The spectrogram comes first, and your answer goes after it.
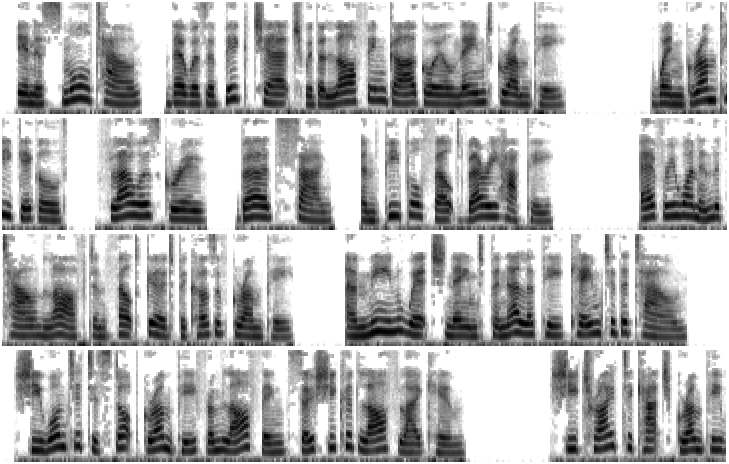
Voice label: ESL Short Stories for Kids Beginner SLOW Reading; The Great Giggling Gargoyle

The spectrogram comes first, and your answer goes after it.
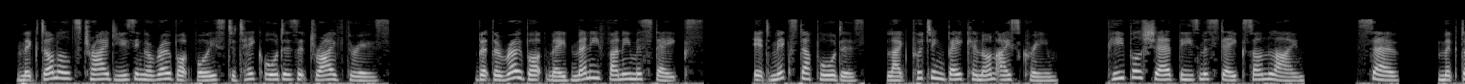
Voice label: English Newsroom Beginner FAST Reading; McDonalds Robot Voice Made Funny Mistakes

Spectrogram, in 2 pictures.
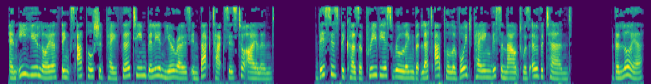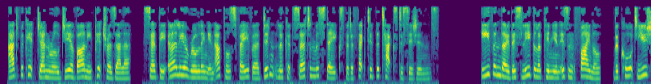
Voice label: English Upper Intermediate NORMAL Reading; EU Adviser Recommends Overturning Ruling on Apple; English Newsroom

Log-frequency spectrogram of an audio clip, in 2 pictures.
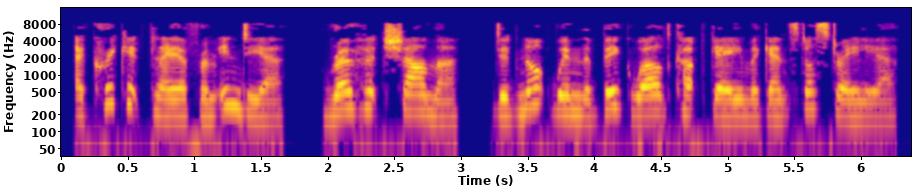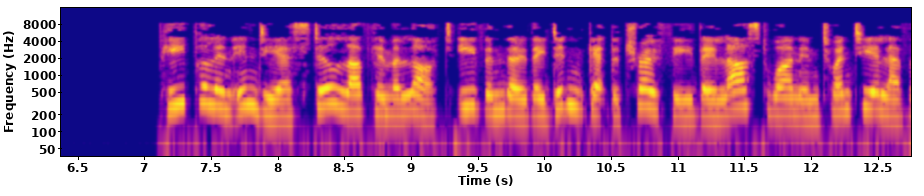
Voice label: English Lower Intermediate NORMAL Reading; Rohit Sharma A Cricket Hero Who Never Gives Up; English Newsroom

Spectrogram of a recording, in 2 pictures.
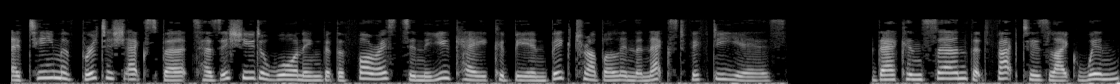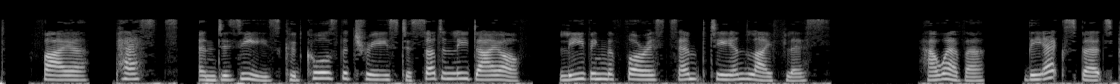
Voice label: English Upper Intermediate SLOW Reading; UKs Forests Facing Catastrophic Collapse Experts Wa; English Newsroom

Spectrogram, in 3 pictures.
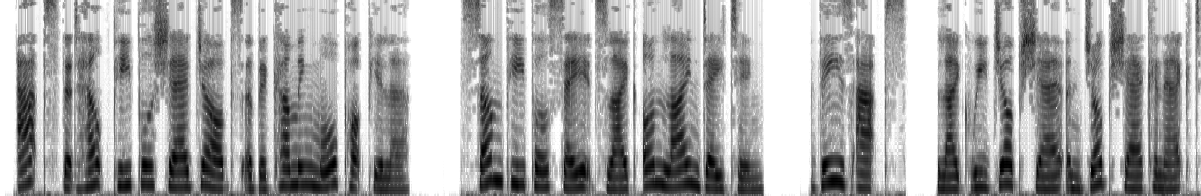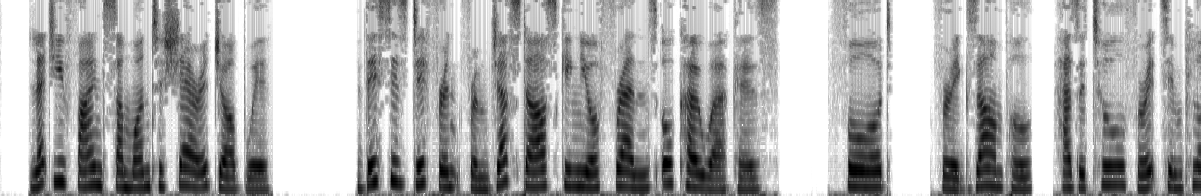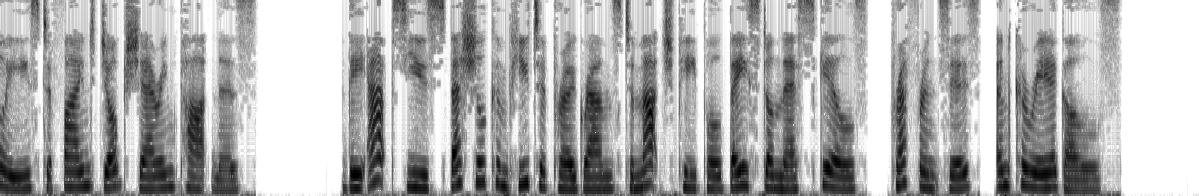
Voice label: Upper Intermediate SLOW Reading, English; English Newsroom; The Rise of Job Sharing Apps Increasing Flexibility

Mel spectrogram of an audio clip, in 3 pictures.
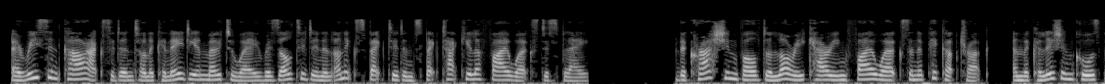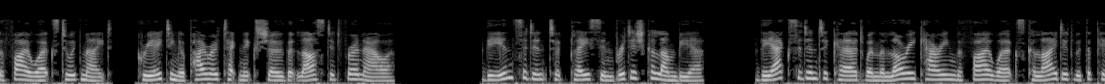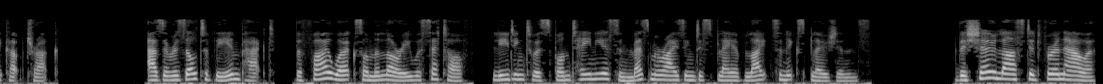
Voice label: English Newsroom Advanced FAST Reading; Car Crash Ignites Fireworks Creates Spectacular Show

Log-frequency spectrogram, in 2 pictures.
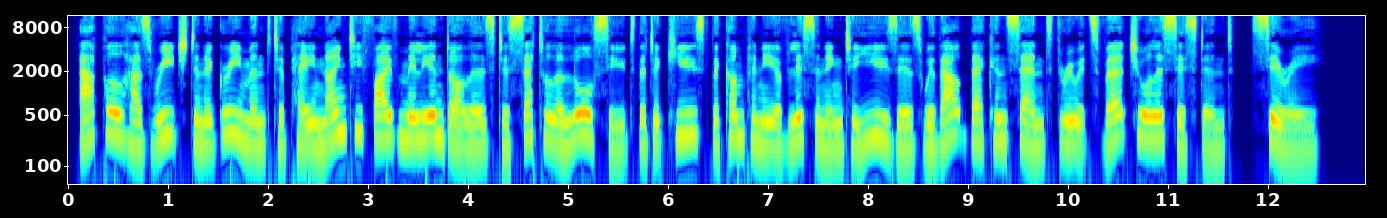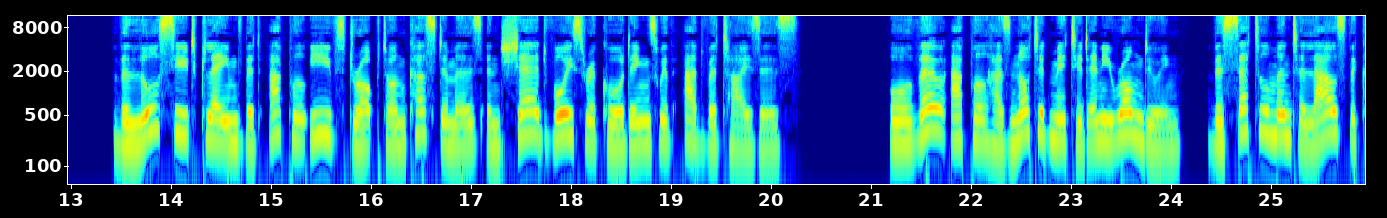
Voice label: English Advanced SLOW Reading; English Newsroom; Apple Settles Siri Eavesdropping Lawsuit for 95 Million

